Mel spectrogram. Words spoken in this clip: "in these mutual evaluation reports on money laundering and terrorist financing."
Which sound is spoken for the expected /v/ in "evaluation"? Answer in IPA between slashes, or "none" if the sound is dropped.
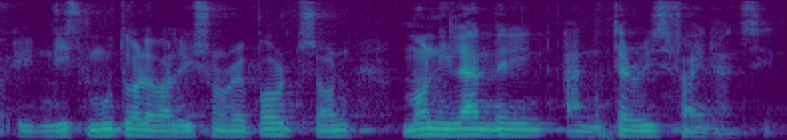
/b/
